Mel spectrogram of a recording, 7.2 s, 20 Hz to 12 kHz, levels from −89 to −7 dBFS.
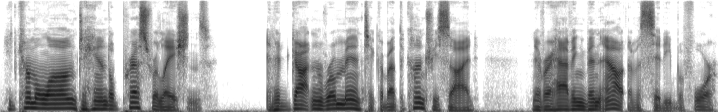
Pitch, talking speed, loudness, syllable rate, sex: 105 Hz, 185 wpm, -19 LUFS, 6.3 syllables/s, male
